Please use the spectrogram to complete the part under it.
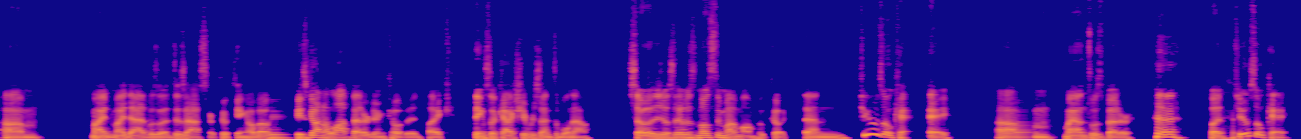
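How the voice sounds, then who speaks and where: Male podcast guest, low-ish voice, dry close sound, chatty and easygoing. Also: animated, a little fast, fairly bright tone, no room sound. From United States. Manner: easygoing, chatty, with frequent fillers. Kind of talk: casual conversational interview.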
